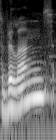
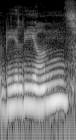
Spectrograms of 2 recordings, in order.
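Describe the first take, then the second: First: The ending is a short, reduced 'in' sound. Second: The ending sounds like 'ee-an', as if spelled -ian. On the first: The speaker calls it right. "It's villains" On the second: The speaker calls it wrong. "I pronounce it villains, which is absolutely wrong"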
